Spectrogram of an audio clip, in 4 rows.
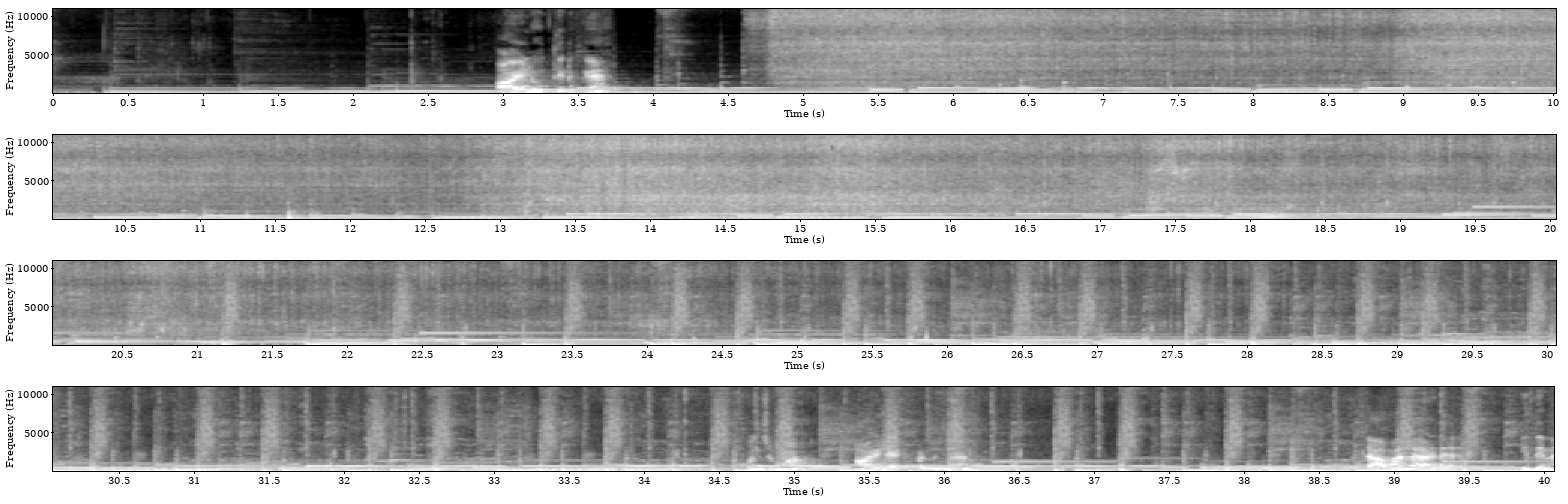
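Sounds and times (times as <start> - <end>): background music with beat: 0.0 - 3.0, 3.8 - 40.0
batter sizzling in hot oil: 4.6 - 34.6.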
